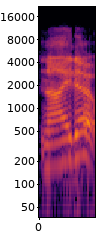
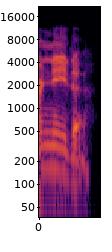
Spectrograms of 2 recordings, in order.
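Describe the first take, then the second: First: "Nida" with a long eye vowel, NY-da. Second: "Nida" with a long ee, NEE-da. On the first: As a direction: say "Nida" to rhyme with Ida. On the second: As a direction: say "Nida" with first syllable like knee. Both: Shown as a demonstration. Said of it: "is it Nida or Nida?".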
